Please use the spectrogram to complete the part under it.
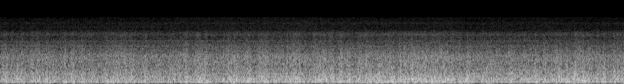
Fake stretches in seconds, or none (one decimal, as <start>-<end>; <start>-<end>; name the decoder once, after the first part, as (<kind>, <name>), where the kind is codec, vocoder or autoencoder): none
